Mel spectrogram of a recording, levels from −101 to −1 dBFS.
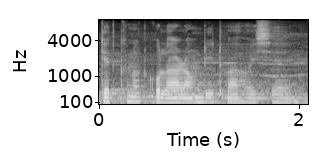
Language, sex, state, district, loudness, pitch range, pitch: Assamese, male, Assam, Hailakandi, -20 LUFS, 100-110 Hz, 105 Hz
